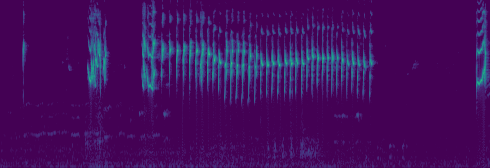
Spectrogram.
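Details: Green Fischer's lovebirds, a pair, deliver a long, rapid chattering trill of about forty evenly pulsed high notes lasting several seconds, after a few harsh opening chirps.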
